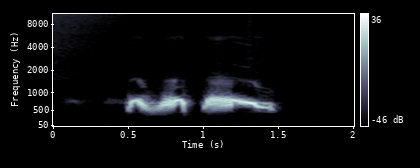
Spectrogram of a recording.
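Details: Spotted dove coo aimed at prompting a captive dove to coo fast: one mellow phrase made of a rolling, wavering note and a longer smooth note that drops off at its end.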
